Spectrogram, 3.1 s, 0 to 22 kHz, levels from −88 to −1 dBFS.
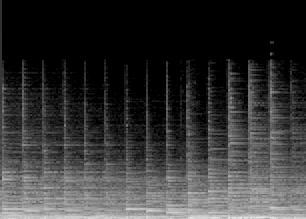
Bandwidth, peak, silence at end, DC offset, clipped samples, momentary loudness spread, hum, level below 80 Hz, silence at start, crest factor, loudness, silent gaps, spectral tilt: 14.5 kHz; -2 dBFS; 0 s; under 0.1%; under 0.1%; 5 LU; none; -26 dBFS; 0 s; 14 dB; -16 LUFS; none; -6.5 dB/octave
